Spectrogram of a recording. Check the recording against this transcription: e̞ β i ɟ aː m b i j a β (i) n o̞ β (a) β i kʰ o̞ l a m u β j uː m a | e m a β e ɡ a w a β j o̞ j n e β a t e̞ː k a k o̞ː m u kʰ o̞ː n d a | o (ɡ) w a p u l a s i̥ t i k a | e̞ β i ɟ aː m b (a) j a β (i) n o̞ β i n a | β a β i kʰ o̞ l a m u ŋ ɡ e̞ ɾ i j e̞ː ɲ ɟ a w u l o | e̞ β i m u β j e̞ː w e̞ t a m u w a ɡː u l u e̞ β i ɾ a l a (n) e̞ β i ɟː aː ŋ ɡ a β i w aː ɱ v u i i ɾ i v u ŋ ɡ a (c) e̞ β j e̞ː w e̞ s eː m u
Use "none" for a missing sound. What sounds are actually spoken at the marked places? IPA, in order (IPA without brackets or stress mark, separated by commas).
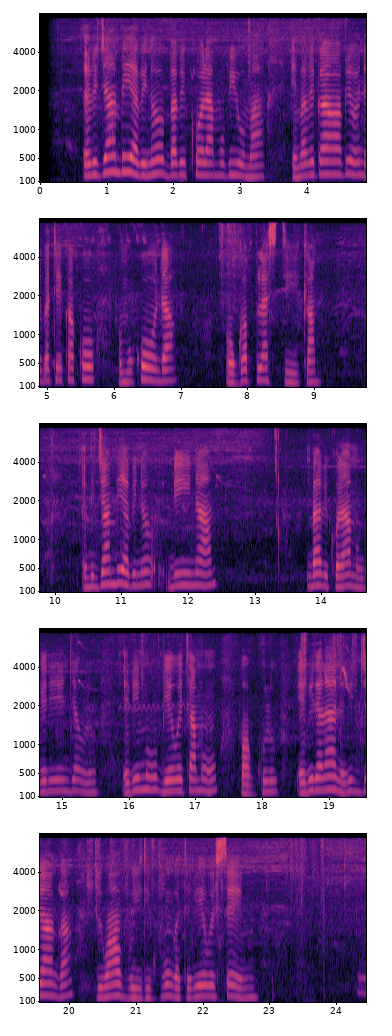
i, a, ɡ, i, i, n, t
